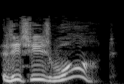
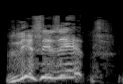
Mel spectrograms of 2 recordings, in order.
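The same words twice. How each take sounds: First: High, stretched-out query, heavy on WHAT; puzzled surprise. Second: High, slow, triumphant announcement; excited cry. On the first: Badger sees an empty cellar, baffled. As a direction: question it, drawing out "what". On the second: Mister Fox finds the cellar, excited cry. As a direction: cry it out, stretching each word. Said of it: "cried Mister Fox". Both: A narrator's reading.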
